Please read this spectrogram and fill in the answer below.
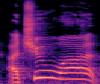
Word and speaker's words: Achiuwa: but man oh ca is coming in with the proper pronunciation a chuwa tatum kumpu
